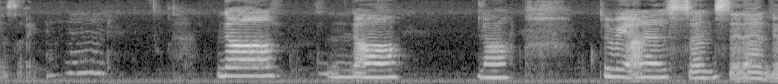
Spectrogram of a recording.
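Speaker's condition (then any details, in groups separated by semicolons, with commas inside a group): Cerebral palsy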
